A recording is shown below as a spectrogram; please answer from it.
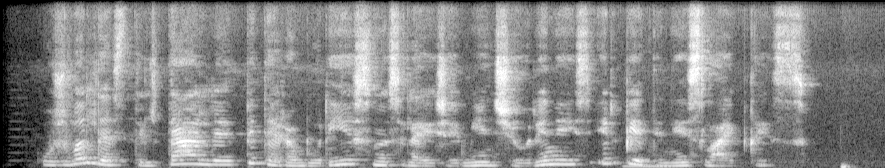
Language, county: Lithuanian, Vilnius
